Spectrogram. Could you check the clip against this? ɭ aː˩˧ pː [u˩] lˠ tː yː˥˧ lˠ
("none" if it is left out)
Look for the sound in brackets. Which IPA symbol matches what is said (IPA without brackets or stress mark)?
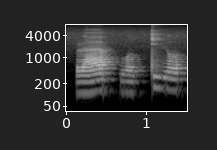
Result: u˩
